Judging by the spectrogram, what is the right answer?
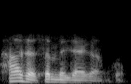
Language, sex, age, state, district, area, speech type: Hindi, male, 30-45, Madhya Pradesh, Jabalpur, urban, conversation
